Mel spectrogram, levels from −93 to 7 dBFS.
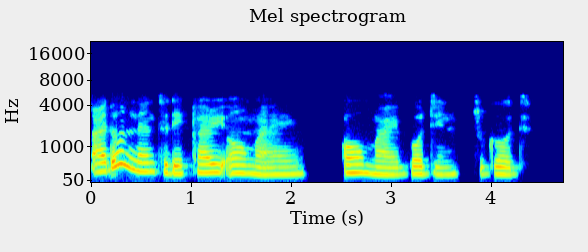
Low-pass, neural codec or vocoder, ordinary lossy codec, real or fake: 5.4 kHz; none; Opus, 32 kbps; real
